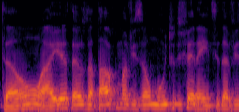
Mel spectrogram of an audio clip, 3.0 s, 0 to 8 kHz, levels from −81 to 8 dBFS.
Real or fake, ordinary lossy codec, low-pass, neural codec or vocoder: real; none; none; none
